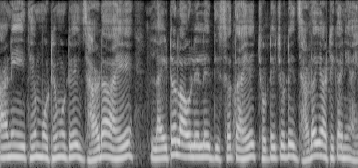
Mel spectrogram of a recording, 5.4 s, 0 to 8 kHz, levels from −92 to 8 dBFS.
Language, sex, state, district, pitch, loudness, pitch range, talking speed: Marathi, male, Maharashtra, Solapur, 195 Hz, -15 LUFS, 185-205 Hz, 165 wpm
